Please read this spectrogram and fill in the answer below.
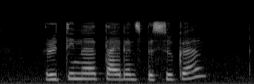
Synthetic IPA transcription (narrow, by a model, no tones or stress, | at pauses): rutinətɛjdənsbəsukə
